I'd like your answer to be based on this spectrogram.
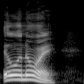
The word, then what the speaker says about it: Illinois: In Illinois, we pronounce it Illinois.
